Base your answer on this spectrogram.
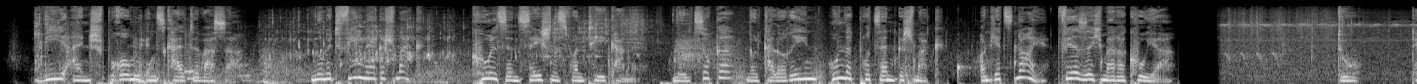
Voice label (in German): Sprecher Showreel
